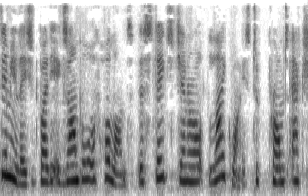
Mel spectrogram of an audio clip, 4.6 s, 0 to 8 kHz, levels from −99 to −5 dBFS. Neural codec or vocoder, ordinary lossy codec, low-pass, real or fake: vocoder, 44.1 kHz, 128 mel bands every 512 samples, BigVGAN v2; AAC, 48 kbps; 7.2 kHz; fake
